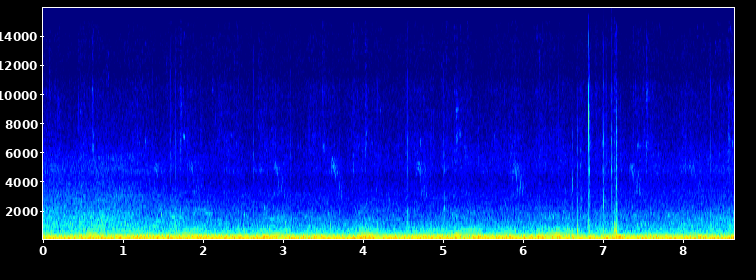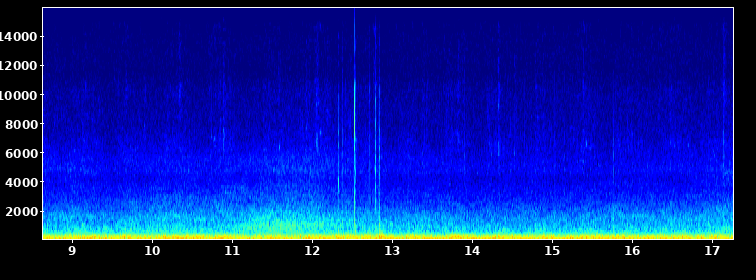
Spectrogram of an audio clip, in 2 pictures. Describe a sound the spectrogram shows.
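Wind roars steadily across a microphone.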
